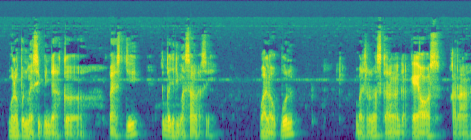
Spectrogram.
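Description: Speaking at a fairly slow pace with long, frequent pauses, a man uses a very deep, low pitch with ordinary pitch variation. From Java. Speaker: podcast host. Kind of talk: casual solo monologue. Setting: recorded late at night.

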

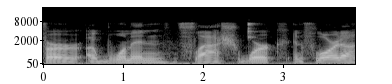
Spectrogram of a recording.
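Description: Audible room echo hangs around a man as he talks. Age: 20s. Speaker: podcast host. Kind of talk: personal monologue. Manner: hesitant, many filler words.

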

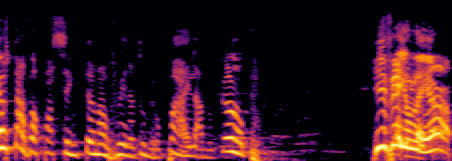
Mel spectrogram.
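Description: With very wide pitch swings, a man talks in an animated tone. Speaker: preacher. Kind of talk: sermon, preacher in full flow. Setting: church, evening service. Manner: animated, fervent, punctuated by repeated shouts of 'aleluia'; rhythmic, exhortative, addressing the congregation directly.

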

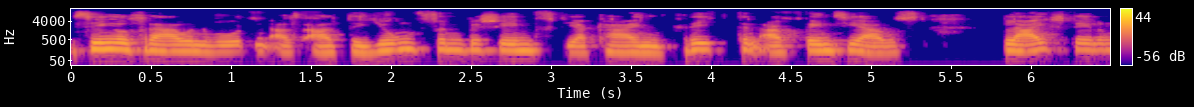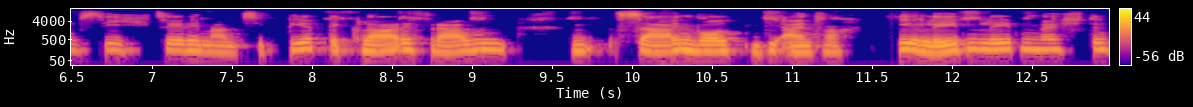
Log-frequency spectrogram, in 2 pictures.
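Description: Her pitch is very deep and low, with a dark, mellow tone. The woman talks at a very slow pace against a quiet background. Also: ordinary pitch variation. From Switzerland, canton Schwyz. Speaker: gender equality official. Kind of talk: interview.

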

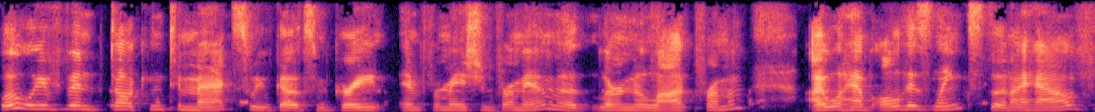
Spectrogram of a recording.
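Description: A woman speaks in a plain, everyday voice at a medium pitch and a moderate pace, with ordinary pitch variation. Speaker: podcast co-host. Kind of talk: casual interview.

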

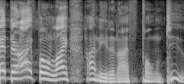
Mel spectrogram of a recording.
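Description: Over noticeable background noise, a man with a high pitch for a man speaks at a fairly slow pace in an animated tone. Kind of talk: sermon. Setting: stage with live youth audience at camp. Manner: animated, exhorting the crowd with call-and-response; fervent, building in intensity.

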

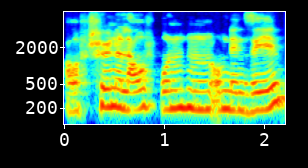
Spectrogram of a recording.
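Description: A woman with a plain, everyday voice speaks at medium pitch and a fairly slow pace. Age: 30s. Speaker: podcast co-host. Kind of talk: casual chat.

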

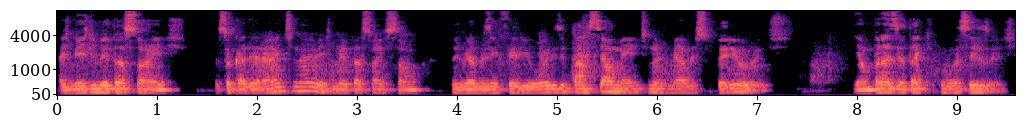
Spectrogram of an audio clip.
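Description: This man has an unremarkable speaking voice, medium in pitch, with fairly even intonation and a moderate pace. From Rio de Janeiro, Brazil. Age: young. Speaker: wheelchair rugby athlete. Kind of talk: casual interview. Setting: home office.

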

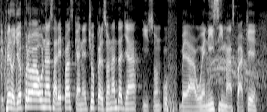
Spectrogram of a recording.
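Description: A man's fairly high voice at a fairly quick pace, lively in intonation with hardly any pauses, against noticeable background noise. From Casanare, Colombia. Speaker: podcast co-host. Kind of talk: casual chat. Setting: studio.

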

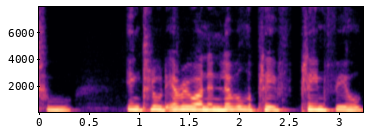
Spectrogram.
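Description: At a moderate pace, a woman talks in a fairly high, somewhat breathy voice with a dark, mellow tone. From South Africa, Cape Town. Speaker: photographer. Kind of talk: interview. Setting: studio.

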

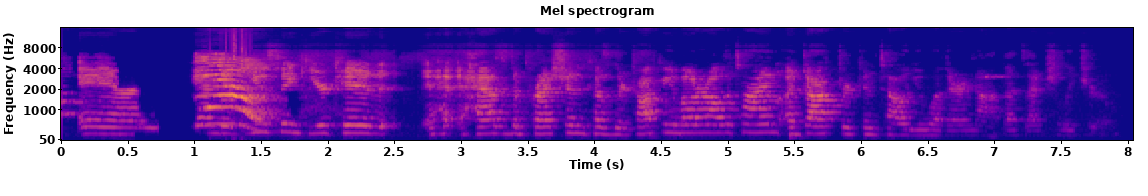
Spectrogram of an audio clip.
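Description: A woman with a plain, everyday voice and an American accent speaks at a fairly quick pace and a fairly high pitch, with ordinary pitch variation and big swings in loudness. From Michigan, US. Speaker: parent. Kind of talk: casual chat.

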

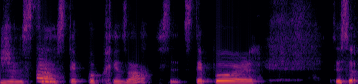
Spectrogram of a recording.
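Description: With a Quebec accent, a woman speaks at a fairly slow pace. Her pitch is fairly high, and the background is quiet. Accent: Québécois French. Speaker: holistic coach. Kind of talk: interview. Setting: remote recording with baby in carrier. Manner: hesitant, many fillers.

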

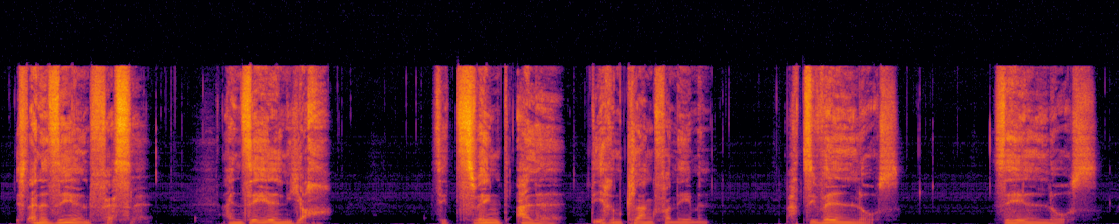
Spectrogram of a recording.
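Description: Whispering in a breathy, put-on character voice, a man speaks at a fairly slow pace with long, frequent pauses. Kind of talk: ominous, conspiratorial. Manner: whispering, breathy.

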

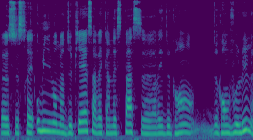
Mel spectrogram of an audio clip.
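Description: A woman speaks at a fairly slow pace in a dark, mellow, somewhat breathy voice pitched fairly low. Her pitch varies in an ordinary way, and the recording is very clean with a silent background. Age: 20s. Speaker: real estate investor podcaster. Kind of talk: casual solo podcast. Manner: halting, many fillers and repetitions.

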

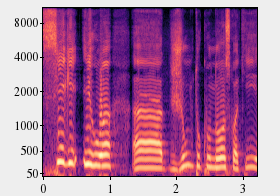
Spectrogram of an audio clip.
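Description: The delivery has an animated tone with ordinary pitch variation. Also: man. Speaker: podcast host. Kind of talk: casual chat.

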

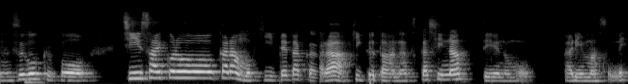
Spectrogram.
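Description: A woman speaks with a Spanish accent at a moderate pace. Her fairly high voice swings very widely in pitch. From Venezuela. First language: Spanish (speaking Japanese). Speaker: Japanese teacher. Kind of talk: casual interview. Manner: halting, many fillers.

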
